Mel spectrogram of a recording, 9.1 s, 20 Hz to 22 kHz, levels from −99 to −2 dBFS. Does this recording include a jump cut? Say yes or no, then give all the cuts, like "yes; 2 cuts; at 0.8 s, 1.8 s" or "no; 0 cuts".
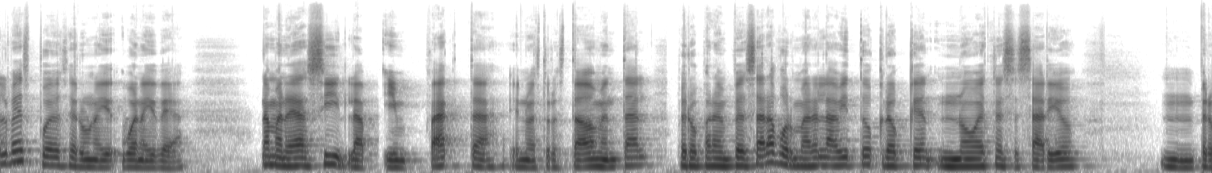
yes; 4 cuts; at 0.9 s, 2.0 s, 2.8 s, 5.0 s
